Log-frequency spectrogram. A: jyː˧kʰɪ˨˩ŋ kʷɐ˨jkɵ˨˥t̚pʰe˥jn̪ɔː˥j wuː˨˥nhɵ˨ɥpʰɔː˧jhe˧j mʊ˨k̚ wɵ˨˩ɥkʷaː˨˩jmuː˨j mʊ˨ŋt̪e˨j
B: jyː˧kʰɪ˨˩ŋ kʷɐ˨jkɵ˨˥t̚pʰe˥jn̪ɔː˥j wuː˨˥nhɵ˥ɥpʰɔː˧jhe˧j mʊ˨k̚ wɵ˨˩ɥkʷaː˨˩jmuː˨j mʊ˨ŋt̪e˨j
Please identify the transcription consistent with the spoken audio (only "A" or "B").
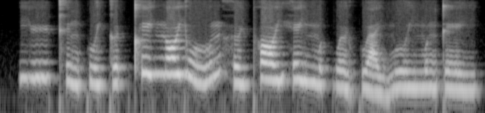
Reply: A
